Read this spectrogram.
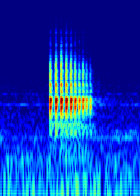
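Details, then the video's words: A great spotted woodpecker drums on a tree in January in northeastern Italy, marking territory and luring females at the start of the mating season: a single fast roll of about nine resonant knocks in under half a second, fading at the end, quiet background. "The great spotted woodpecker is drumming."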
